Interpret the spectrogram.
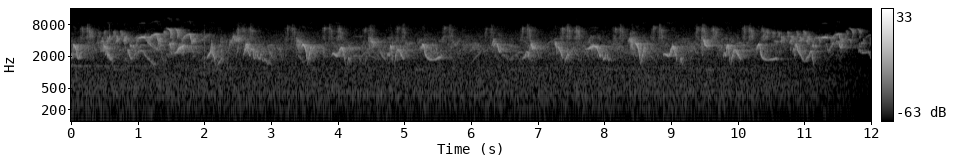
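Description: A flock of songbirds calling: a continuous run of short, overlapping high chirps, several a second, over faint outdoor noise.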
